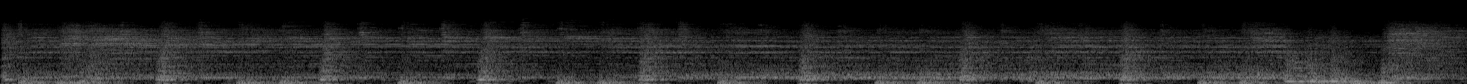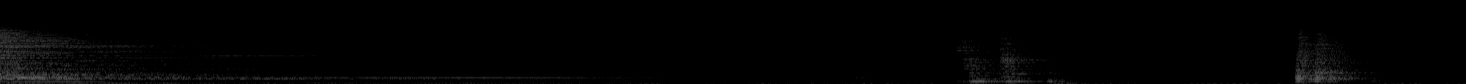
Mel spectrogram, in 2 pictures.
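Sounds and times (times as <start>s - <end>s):
drums with reverb: 0.0s - 16.8s.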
